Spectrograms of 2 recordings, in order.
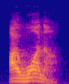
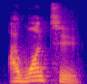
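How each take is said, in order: First: The words blend together into 'wanna'. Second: Each word is said fully and separately.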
